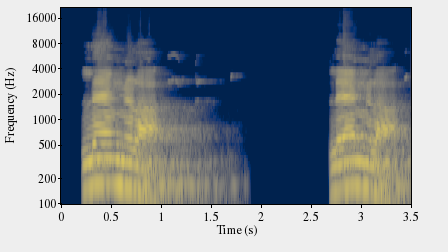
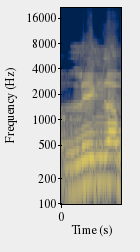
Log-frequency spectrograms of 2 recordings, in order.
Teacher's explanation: শব্দের আদি বা শুরুর যে একার, এটি এ উচ্চারিত হবে, অর্থাৎ বিবৃত উচ্চারণ হবে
